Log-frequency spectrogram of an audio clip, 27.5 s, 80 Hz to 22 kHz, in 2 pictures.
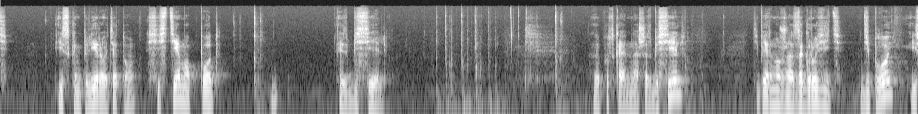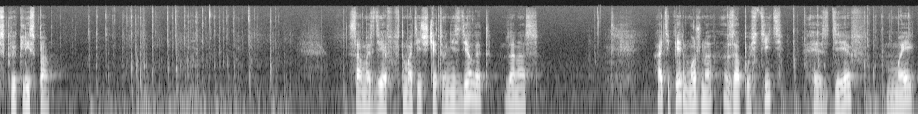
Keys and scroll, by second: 3.7 Return, 6.6 ctrl+r, 7.2 ctrl+r, 7.3 ctrl+r, 8.2 Return, 10.2 shift+9, 14.8-18.8 typing, 20.2 Return, 25.0-27.5 typing.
